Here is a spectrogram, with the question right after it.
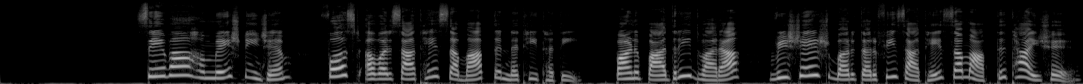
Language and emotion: Gujarati, neutral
